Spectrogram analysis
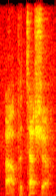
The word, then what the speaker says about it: Patesha: how do you say your name? Patesha. Patesha.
